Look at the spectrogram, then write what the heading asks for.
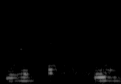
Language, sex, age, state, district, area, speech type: Dogri, male, 18-30, Jammu and Kashmir, Kathua, rural, conversation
